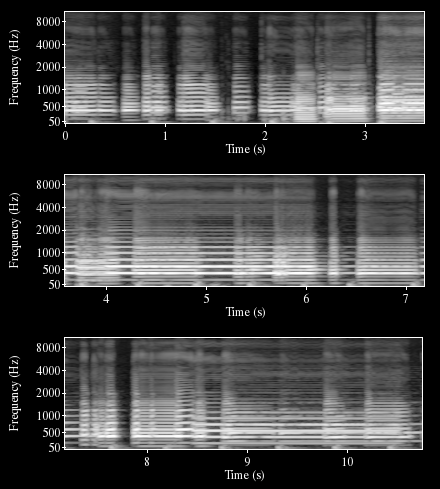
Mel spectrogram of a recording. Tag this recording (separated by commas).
Musical instrument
